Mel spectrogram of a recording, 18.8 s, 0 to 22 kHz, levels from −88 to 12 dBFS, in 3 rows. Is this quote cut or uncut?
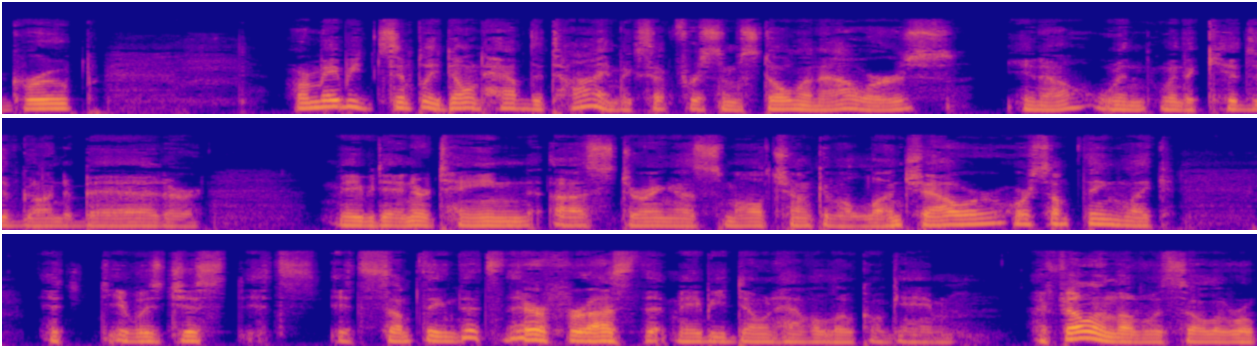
cut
